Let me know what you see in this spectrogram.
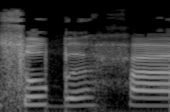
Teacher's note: صبح کا جو با ہے یہ ہے حروف قلقلہ، قطب جد اس میں با آتا ہے، تو اس میں نے قلقلہ کی آواز کو ٹکرایا، صبح، ٹھیک ہے۔ صبح، آگے جو ہا ہے اس کے اوپر کھڑا زبر، اس کو میں نے لمبا کیا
